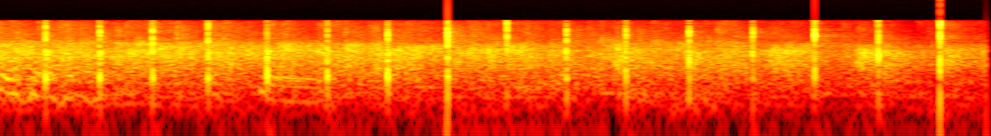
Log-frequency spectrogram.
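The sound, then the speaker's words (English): A church audience claps together in a steady, moderately loud round of applause for the organist at the end of a service, sharp individual claps standing out against a dense patter of many hands, with no talking. “And I think a round of applause for John on the organ.”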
